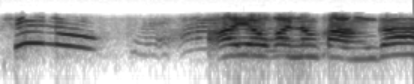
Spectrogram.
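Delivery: high, loud playful teasing; excited baby talk. Acted. Mother playfully teasing her fussing baby. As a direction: tease the baby with a squeal.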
